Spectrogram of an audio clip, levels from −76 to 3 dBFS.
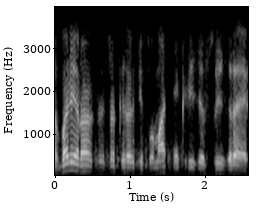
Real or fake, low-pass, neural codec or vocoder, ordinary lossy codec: fake; 3.6 kHz; codec, 16 kHz, 4 kbps, X-Codec, HuBERT features, trained on balanced general audio; Opus, 16 kbps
